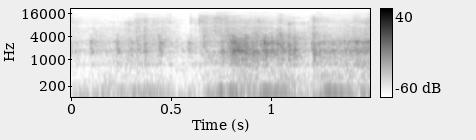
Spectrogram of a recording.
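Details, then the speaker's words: Tamiya TT-01 R34 RC car rolled by hand after shaving a full millimetre off both sides of the front cover: only soft pinion and spur gear whirring remains, and the earlier repeating click is gone. "The only clicking, well, the only noise you can hear now is the pinion and the spur gear moving, like on any RC car. But for the clicking itself, it's completely stopped."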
